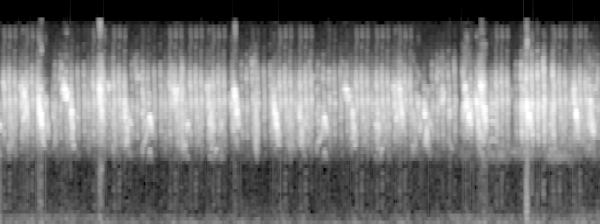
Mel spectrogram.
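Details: Nestling sparrow chatter used as a loudspeaker lure to bring birds down for trapping: a crowded stream of sharp, high chirps and buzzy squeaks, packed tightly together without pauses, with a few soft clicks.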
